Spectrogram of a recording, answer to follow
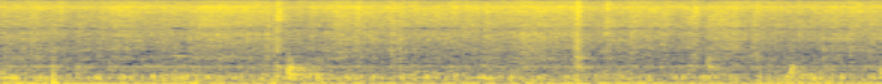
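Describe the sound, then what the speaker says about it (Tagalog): Onion and garlic sauté in a pan at home, giving a soft, continuous sizzling hiss with a few faint stirring clicks, steady and fairly quiet. "Lagisa natin yung sibuyas."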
